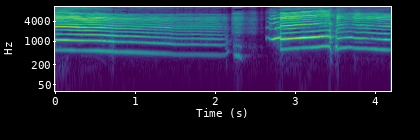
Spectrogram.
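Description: A baby crying in two long wails. The first slowly falls in pitch and breaks off about two seconds in; the second starts shortly after and is held to the end.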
